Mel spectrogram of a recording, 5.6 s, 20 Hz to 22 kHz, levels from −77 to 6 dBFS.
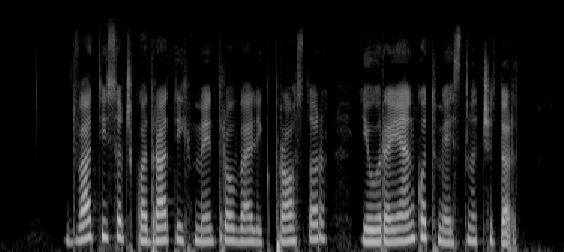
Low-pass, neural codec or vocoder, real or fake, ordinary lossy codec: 19.8 kHz; autoencoder, 48 kHz, 128 numbers a frame, DAC-VAE, trained on Japanese speech; fake; none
